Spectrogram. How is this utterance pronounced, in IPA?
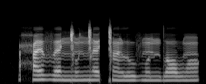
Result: ħɛ vɛŋ͡ǀũŋ͡ǀɛǀɐ̃ luvõ ndɔβɔ̃

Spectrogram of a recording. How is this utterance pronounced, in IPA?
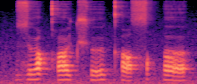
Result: zø qʰø t͡ʃʰøkʰɐsˤ | ɐ

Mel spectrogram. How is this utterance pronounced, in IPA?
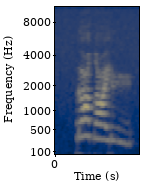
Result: ɾɤdˤeː ɾy

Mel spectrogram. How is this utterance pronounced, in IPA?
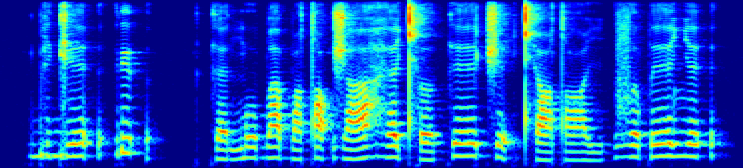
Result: ɡ͡bi˦ɡʲeː˦ʔ | ɾʲɘ˦ʔ | kɛ˨ŋ͡mo˧ba˧bɘ˨ tˤo˧ʔʒaː˨˦ ɦɛ˦cʰəː˨ keː˦t͡ʃe˧ʔ cʰeː˨tˤɹi˨ | və˦˨ peː˦ʎe˦ʔ

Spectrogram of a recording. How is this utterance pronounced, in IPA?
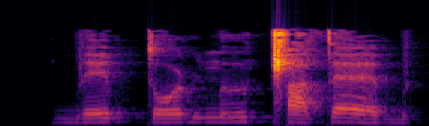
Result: beb toɖ n̪ɯ ǁatɛb

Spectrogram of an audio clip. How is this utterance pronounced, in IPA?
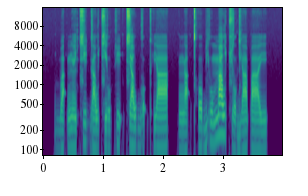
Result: ba˨ʔŋẽ˧ t͡ɕi˧ ɡa˧wt͡ɕju˧ki˦ʔ t͡ɕa˧w ɡo˨ʔpʰja˧ | ŋa˨ʔkʰo˧bju˦ ma˦wt͡ɕo˨˩ ɡja˧pa˧j

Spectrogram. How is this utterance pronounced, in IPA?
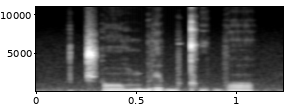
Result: t͡ʃʼɔ̃˨mbe˦b kʼṳ˦bɔ˧

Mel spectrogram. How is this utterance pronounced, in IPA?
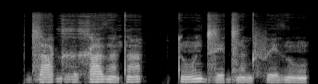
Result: d͡zaɡəɣə xaðãtã | tũ d͡zɪd͡zãɖfe ðũ

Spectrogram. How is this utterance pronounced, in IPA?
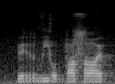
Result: ʏ˧ro̤˦jo˧ bɔ˦sˤœ˦

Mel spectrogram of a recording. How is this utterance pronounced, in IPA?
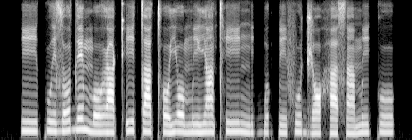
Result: iː˨kʷi˨zʊ˨˦de˦ mo˨ɣa˨kʼi˦ ta˦tʰo˨jo˦˨ mi˨jã˦tʰiː˦ ŋi˨ɡ͡bʊ˦ k͡pi˨fu˦d͡ʒɔ˨ ha˨sã˨mi˦ ku˦

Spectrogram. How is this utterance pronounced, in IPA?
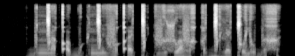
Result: bʊŋ͡ǀɛqʼu bʊkŋ͡ǀi vʊqʼiǀik visʷɑvɪχ qɛɡ͡ǀilɛǀʊ jʊbɪχ

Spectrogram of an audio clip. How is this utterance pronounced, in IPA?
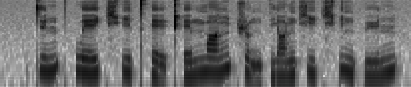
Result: t̪y˧˥npʰwe˧˥ɪ̯ t͡ɕʰi˧˥t̪ʰḛ˨˩ɪ̯kʰe˦ɪ̯ mɑ˧˥ŋ ʈ͡ʂʊ̰˨˩ŋ t̪jɑ˧˥ŋɕi˧˥t͡ɕʰi˥˩ŋ py˧˥n

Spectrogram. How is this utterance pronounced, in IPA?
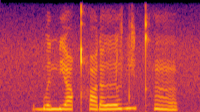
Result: bəmʲɘːqʰo ɾɘːldʲə̃ kʰə̃

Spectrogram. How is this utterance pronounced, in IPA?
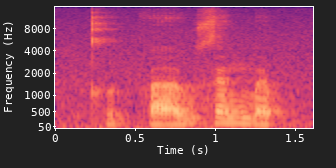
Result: kʰʊ˨˥k̚faː˨˥wsɐ˥nmɐ˧p̚

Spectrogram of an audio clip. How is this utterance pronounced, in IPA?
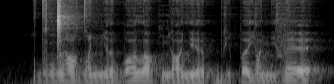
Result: dˤʊŋ͡ǀiːdˤɛɲəː bɒːlɒːpɲɒːlʲɜːp bi pɜjɒnʲʊ vɛ

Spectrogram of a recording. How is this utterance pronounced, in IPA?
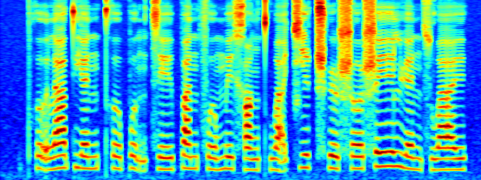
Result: pʰɤ̰˨˩lä˥t̪jɛ˧˥n t̪ʰɤ˧˥pɤ̰˨˩ŋt͡se˧˥ɪ̯ pa˥nfɤ˧˥me˧ɪ̯ xɑ˧˥ŋt̪ʰwä̰˨˩ t͡ɕi˥ʈ͡ʂʰɻ̩˥˩ʂɤ˥ ʂe˥ɪ̯ lɥɛ˥˩nswa˥ɪ̯

